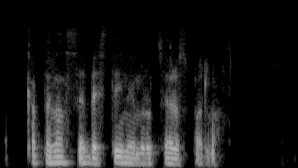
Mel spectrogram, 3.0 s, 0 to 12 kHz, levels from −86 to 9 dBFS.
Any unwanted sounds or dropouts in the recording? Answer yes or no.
no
